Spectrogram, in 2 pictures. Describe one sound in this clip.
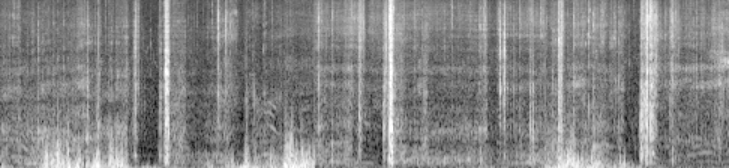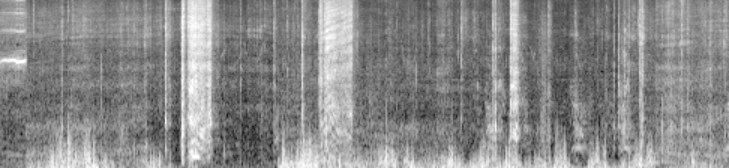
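Skateboard wheels roll and rumble on rough concrete.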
